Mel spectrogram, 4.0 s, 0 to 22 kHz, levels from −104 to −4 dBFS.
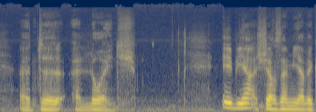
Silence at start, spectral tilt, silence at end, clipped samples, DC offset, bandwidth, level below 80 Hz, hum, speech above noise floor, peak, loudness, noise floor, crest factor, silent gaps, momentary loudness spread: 0 s; -6.5 dB/octave; 0 s; under 0.1%; under 0.1%; 17.5 kHz; -54 dBFS; none; 25 dB; -8 dBFS; -23 LUFS; -47 dBFS; 16 dB; none; 22 LU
